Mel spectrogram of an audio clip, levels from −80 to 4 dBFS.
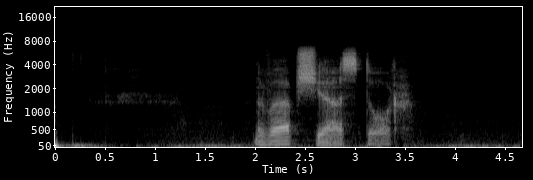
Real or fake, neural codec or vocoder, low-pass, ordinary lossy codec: fake; codec, 16 kHz, 0.5 kbps, X-Codec, HuBERT features, trained on LibriSpeech; none; none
